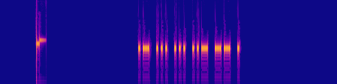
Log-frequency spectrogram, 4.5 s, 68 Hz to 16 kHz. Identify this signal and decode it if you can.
Morse code, heard as a keyed tone, about 40 wpm, 700 Hz. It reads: ASSUME
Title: Six Letter Words - 40wpm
